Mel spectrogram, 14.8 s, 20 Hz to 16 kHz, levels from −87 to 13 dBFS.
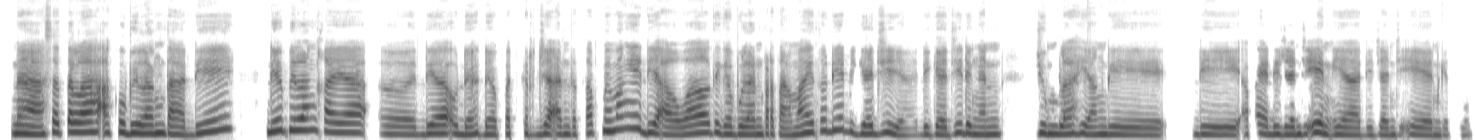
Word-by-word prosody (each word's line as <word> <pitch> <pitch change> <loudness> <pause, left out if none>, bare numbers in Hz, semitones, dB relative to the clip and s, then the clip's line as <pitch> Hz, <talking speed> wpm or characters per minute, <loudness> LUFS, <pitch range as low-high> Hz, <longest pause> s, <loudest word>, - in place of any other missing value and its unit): Nah, 210 -3 +5
setelah 250 +1 +4
aku 235 +3 -3
bilang 220 0 +5
tadi, 225 - 0 0.4
dia 270 +3 +4
bilang 300 +1 +2
kayak, 240 -5 +1
eee, 195 -2 -4
dia 215 0 +3
udah 190 -2 0
dapet 195 +1 -4
kerjaan 200 0 -1
tetap 210 +5 -6
memang 285 +4 +2
ya 340 - +1
di - - +2
awal, 205 +5 +2
3 220 -4 0
bulan 195 0 +1
pertama 195 +1 0
itu 260 +4 -1
dia 290 +3 -1
digaji 215 -5 -1 0.2
ya, - - -12
digaji 190 +1 -3
dengan 195 -4 0 0.4
jumlah 210 -1 +1
yang 200 -2 0
di 195 - 0 0.8
di 200 +1 -4 0.4
apa 195 +4 -12
ya, - - +1
dijanjiin, 200 +4 +2
iya 190 -1 0
dijanjiin 180 +1 -5
gitu. 170 0 -18
205 Hz, 150 wpm, -22 LUFS, 195-240 Hz, 0.8 s, Nah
